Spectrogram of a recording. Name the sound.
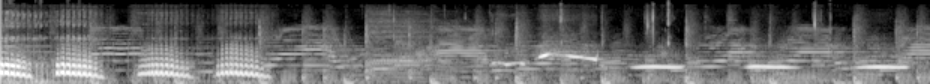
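person imitating pigeon cooing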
